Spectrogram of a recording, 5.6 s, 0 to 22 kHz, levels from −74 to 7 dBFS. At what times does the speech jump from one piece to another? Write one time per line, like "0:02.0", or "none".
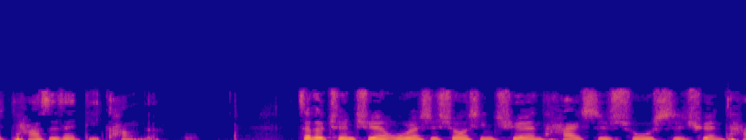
0:02.1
